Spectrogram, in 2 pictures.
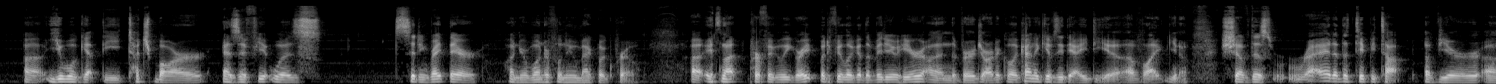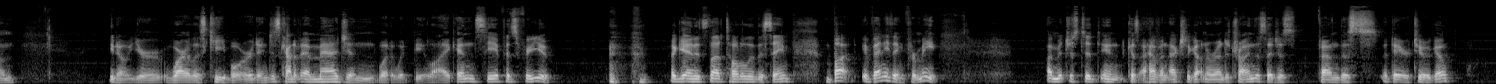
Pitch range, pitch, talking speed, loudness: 110-135 Hz, 115 Hz, 225 wpm, -21 LUFS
